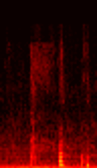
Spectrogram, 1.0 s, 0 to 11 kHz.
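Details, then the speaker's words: A couple of short, throaty, congested coughs in a quiet room from a woman nearly 43 who has been sick since returning home from a trip, with "stuff in my lungs" that won't clear and coughing most of the night. "but I coughed most of last night and this morning when I got up my husband had laid the mucinex on my laptop so poor fella I probably kept him awake all night but I just can't get over it"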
